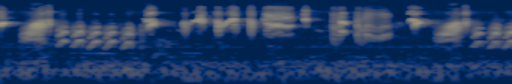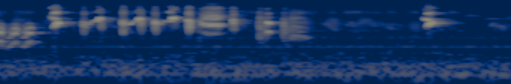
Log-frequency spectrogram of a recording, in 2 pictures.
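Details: Morning song of a long-tailed shrike in full voice, unloading its learned material: fast jumbled chatter, quick stuttering trills and scratchy notes packed tightly together, then trailing off into a single late note.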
